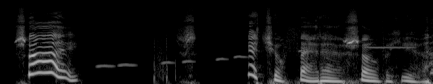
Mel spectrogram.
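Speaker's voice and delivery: very high, swooping pitch, creepy leering voice. Quoting a favorite cartoon character's line, Herbert the Pervert impression. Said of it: "Herbert the Pervert is one of the best cartoon characters".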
